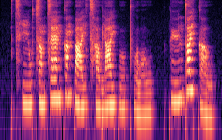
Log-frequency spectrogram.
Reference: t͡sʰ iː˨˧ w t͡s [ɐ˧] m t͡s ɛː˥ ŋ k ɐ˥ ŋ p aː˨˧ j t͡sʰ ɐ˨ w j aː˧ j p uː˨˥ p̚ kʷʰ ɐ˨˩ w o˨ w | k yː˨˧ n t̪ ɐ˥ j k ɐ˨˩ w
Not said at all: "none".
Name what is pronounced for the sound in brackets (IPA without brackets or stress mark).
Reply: ɐ˧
